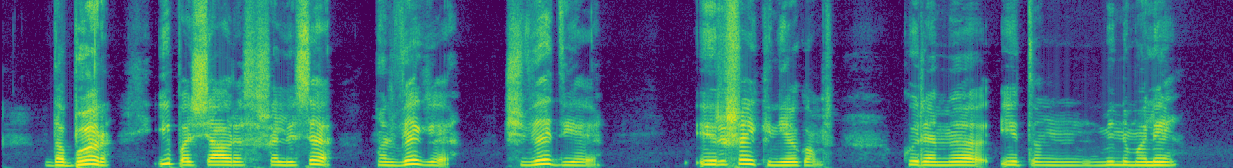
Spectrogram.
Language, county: Lithuanian, Vilnius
